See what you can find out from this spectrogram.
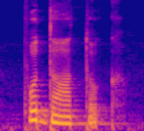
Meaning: tax, duty
- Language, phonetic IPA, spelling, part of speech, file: Ukrainian, [pɔˈdatɔk], податок, noun, Uk-податок.ogg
